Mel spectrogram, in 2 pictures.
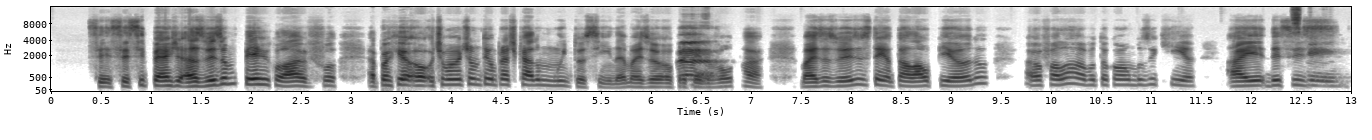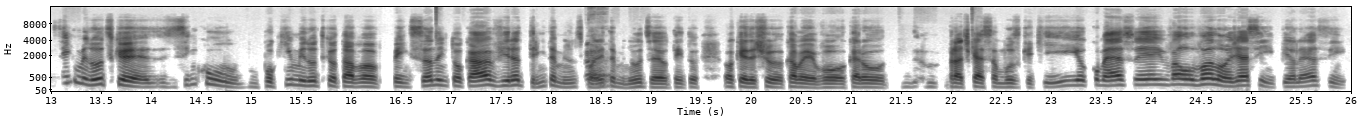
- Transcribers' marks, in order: tapping; other background noise
- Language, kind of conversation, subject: Portuguese, unstructured, Você já tentou aprender algo novo só por diversão?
